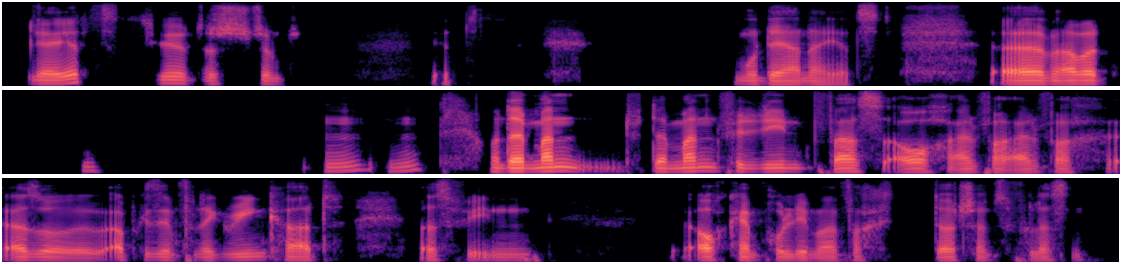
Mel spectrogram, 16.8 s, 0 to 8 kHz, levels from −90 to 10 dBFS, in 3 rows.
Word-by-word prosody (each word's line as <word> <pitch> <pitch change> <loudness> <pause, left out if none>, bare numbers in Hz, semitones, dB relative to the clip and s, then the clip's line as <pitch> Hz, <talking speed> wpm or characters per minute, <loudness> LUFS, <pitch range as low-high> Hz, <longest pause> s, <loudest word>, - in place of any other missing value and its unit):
Ja, 110 -1 +3
jetzt 140 - -1 0.2
ja, 120 0 0
das 105 0 -4
stimmt. 95 -3 -5 0.7
Jetzt - - -16 1.3
Moderner 95 -2 +1
jetzt. 90 - -9 0.5
Ähm, 105 0 +7
aber 105 +1 +5 0.5
Mhm. 135 - -13 1.1
Mhm, 140 +6 -7
mhm. 135 +6 -10 0.3
Und 115 -2 -2
dein 115 -1 +10
Mann 125 +2 +7 0.3
dein 115 - +1
Mann, 125 +3 +3
für 120 -2 -2
den 115 0 0
war 110 +1 +6
es 110 - -4
auch 105 -1 +1
einfach 95 -1 -1
einfach 95 0 -4
also, 95 -4 -1
abgesehen 100 -2 -3
von - - -13
der 95 - -2
Greencard, 100 0 -2 0.3
war - - -3
es - - -8
für - - -8
ihn 95 0 -10 0.8
auch - - +5
kein - - +1
Problem, 95 -1 -3
einfach 90 -1 -6 0.2
Deutschland 95 -1 -2
zu - - -15
verlassen? - - -9
105 Hz, 145 wpm, -25 LUFS, 95-115 Hz, 1.3 s, dein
